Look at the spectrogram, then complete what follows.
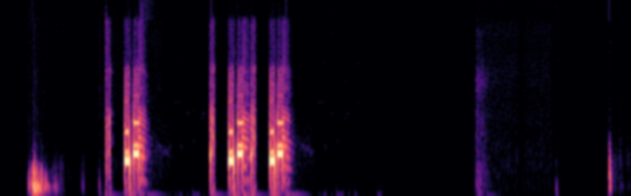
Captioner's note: pause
